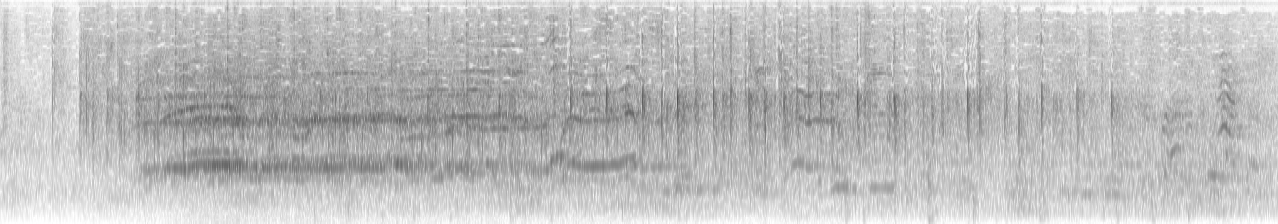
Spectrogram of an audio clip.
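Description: A crowd applauds in a large arena.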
